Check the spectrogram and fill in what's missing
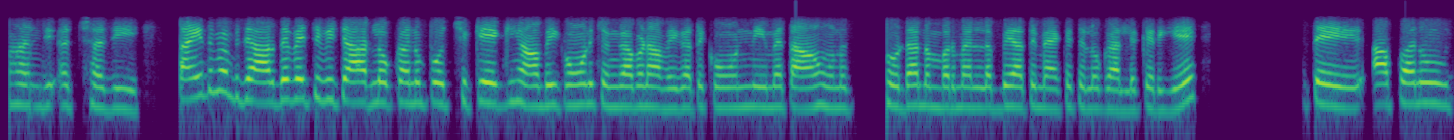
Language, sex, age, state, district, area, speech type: Punjabi, female, 18-30, Punjab, Fazilka, rural, conversation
